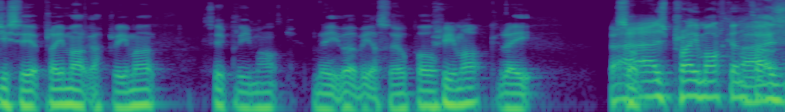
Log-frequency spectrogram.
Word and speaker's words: Primark: you how do you see it play market Primark so pretty much great that's probably more confidence tell me was spell it out right it's the same as primary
